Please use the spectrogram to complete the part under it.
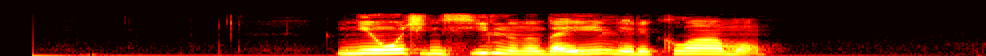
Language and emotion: Russian, angry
